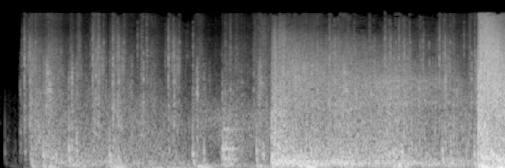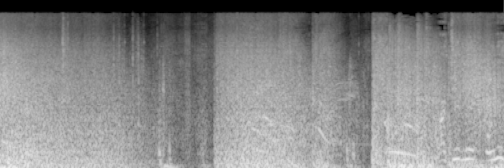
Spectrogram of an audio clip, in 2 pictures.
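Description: Gunfire from a Glock pistol in the online shooter Alliance of Valiant Arms during a competitive match comes in dense, loud bursts and booming reports, with only brief breaks between the volleys.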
